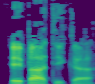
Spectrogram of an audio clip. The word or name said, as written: epatica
